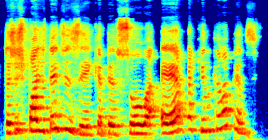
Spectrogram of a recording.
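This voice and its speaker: A woman's voice: high voice, animated, quick pace. A Brazilian woman leading a spiritist book study, explaining a chapter and checking with her partner. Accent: Brazilian Portuguese. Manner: explanatory, asks partner for confirmation. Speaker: study group host.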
